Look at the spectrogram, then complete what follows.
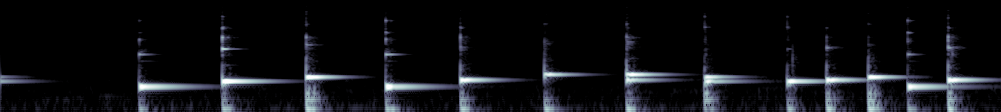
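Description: Music: a slow melody of single struck, ringing notes on a mallet-percussion instrument, each note fading out before the next. There is a short pause about a second in, and a few later notes are struck as two-note chords.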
